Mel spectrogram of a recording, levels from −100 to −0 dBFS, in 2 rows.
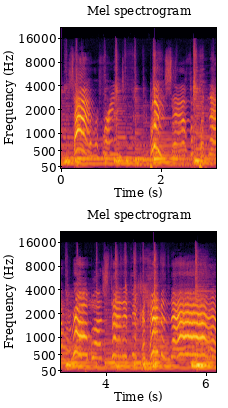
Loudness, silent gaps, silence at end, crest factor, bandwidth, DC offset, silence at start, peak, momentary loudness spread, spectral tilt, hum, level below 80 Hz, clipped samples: -17 LUFS; none; 0 s; 18 dB; 16 kHz; under 0.1%; 0 s; 0 dBFS; 12 LU; -5 dB/octave; none; -44 dBFS; under 0.1%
